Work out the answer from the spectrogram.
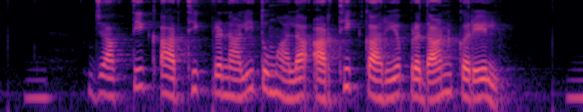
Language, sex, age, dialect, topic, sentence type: Marathi, female, 41-45, Northern Konkan, banking, statement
